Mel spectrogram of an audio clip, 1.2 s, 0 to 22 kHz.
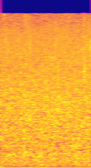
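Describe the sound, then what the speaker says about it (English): Heavy rain from the True Storms weather mod in the Fallout 4 video game pours down as a dense, steady hiss that fills the whole moment, with no voices over it. "Here we have the rain weather, and as you can see, it is darker."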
